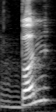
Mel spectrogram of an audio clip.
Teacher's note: I pronounce it bon, but it's only to link with the vowel A in accent.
